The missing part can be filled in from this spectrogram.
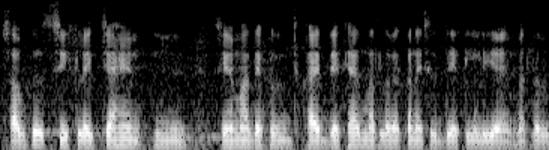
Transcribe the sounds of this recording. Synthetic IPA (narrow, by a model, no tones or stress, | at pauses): sɐbksiːkʰlek̚t͡ʃaːɦen | sɪnemad̪ekʰld̪ɪkʰaːid̪eːkʰakmɐt̪ləbekɐnet͡ʃʰid̪eːkʰllijemɐt̪ləb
